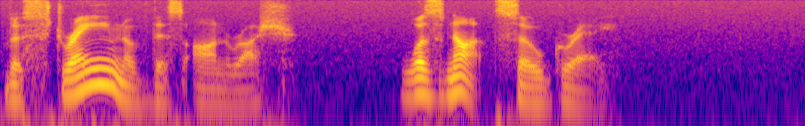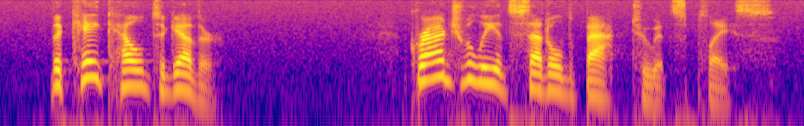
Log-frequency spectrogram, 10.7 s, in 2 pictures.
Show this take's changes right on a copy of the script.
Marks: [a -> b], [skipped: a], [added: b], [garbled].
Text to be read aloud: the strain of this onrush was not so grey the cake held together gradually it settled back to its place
the strain of this onrush was not so grey the cake held together gradually it settled back to its place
